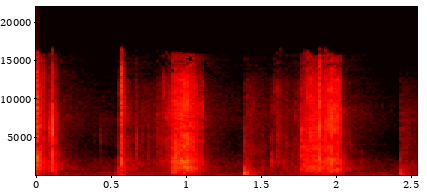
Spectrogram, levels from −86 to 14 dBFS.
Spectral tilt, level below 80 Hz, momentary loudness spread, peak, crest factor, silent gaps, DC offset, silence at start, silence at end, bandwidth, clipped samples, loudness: 0.5 dB/octave; -60 dBFS; 16 LU; -10 dBFS; 28 dB; none; under 0.1%; 0 s; 0 s; 17 kHz; under 0.1%; -35 LUFS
